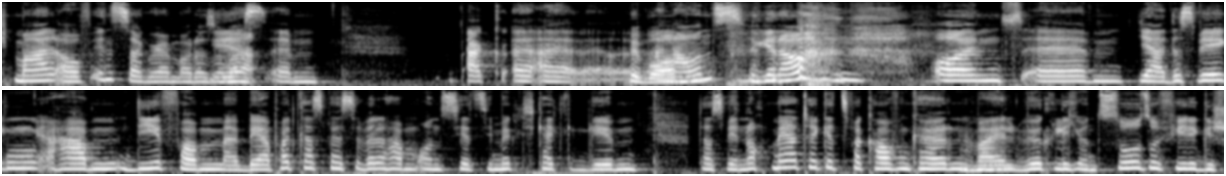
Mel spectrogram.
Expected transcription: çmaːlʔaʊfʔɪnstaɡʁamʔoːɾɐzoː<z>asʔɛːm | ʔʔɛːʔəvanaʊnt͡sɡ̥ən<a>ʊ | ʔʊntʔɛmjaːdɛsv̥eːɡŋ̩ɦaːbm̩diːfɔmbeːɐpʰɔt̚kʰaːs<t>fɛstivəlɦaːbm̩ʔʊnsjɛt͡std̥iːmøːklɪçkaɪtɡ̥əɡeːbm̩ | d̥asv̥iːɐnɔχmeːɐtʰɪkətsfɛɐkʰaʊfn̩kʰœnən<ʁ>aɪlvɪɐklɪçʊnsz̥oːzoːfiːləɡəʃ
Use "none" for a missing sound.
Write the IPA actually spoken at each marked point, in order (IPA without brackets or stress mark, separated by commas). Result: v, a, t, v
